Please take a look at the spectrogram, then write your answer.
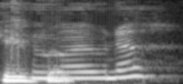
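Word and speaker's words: Lecuona: can't pronounce that uh lee kuana like co-owner yeah co-owner cuban boys la havana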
